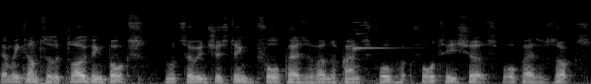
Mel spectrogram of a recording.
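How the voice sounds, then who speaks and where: In an English accent, a man speaks with a very deep, low pitch and monotone, flat intonation at a moderate pace, with hardly any pauses. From England. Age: 60s. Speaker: travel vlogger. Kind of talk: casual vlog narration. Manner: halting, with many fillers.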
